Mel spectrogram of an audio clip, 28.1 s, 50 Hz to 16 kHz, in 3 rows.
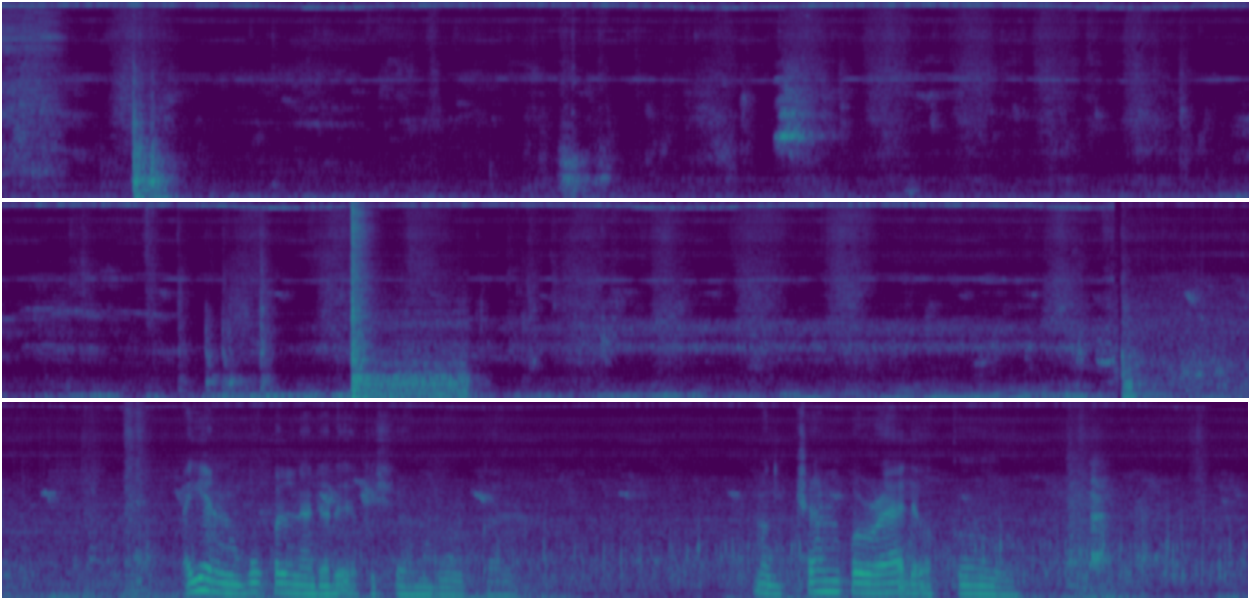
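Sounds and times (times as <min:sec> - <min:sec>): rooster crowing faintly: 0:09.2 - 0:11.3.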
